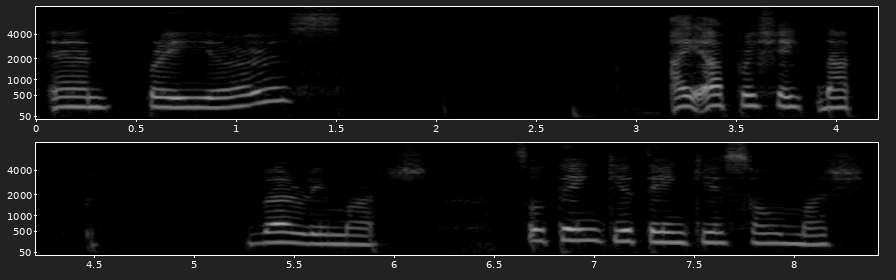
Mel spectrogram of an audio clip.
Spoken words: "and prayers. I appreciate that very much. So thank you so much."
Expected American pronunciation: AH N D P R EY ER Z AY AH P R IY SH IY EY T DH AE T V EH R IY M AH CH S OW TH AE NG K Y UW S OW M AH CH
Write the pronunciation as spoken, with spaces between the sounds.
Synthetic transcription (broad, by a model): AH N D P R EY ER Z AY AH P R IY SH IY EY T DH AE T V EH R IY M AH CH S OW T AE NG K Y UW S OW M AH CH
